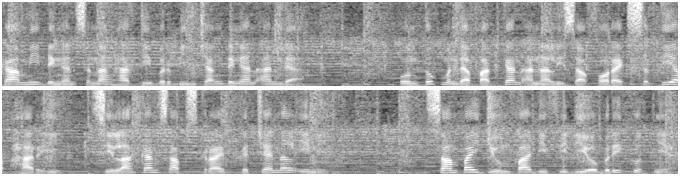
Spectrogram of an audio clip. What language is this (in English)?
Indonesian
